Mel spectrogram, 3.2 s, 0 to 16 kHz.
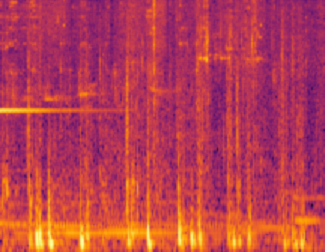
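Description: Horse hooves clip-clopping in the video game Kingdom Come Deliverance 2, a quick irregular series of close, crisp hoof strikes at a walking gait over a soft background hum, no voices.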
